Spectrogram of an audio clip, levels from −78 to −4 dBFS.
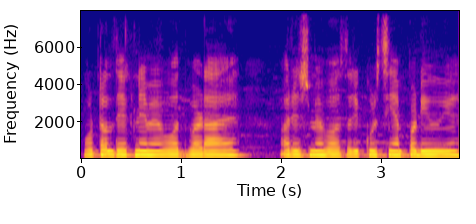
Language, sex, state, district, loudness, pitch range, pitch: Hindi, female, Uttar Pradesh, Lalitpur, -12 LUFS, 205-215 Hz, 210 Hz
